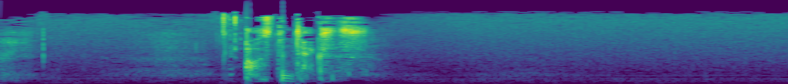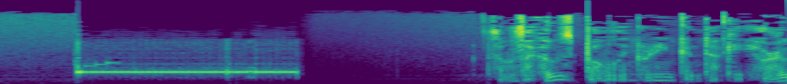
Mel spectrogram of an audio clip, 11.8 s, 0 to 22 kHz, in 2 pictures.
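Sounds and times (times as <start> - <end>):
speech: 2.0 - 2.8, 10.0 - 11.8
telephone line hiss: 6.4 - 8.2.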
